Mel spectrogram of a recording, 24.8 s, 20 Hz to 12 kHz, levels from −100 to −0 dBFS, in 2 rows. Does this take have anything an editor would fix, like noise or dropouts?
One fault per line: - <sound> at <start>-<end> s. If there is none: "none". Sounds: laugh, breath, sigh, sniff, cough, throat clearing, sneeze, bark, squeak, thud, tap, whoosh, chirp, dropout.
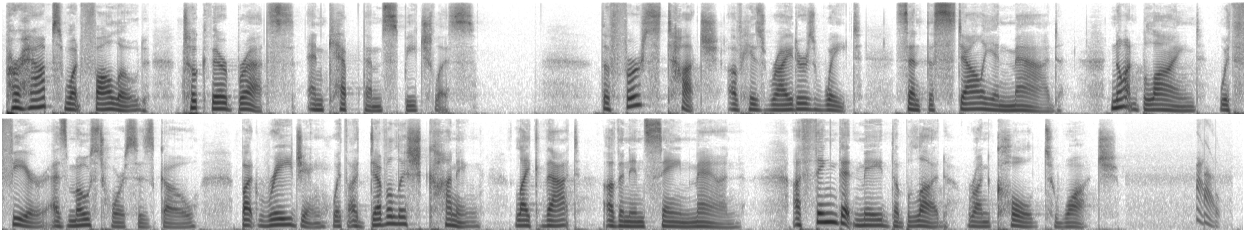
- chirp at 24.4-24.6 s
